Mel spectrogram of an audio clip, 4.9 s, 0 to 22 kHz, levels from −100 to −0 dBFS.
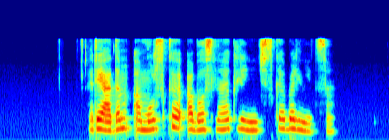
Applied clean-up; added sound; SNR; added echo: none; none; none; none.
